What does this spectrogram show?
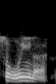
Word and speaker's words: Selina: My sister's name is Selena. It's spelled Selina.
